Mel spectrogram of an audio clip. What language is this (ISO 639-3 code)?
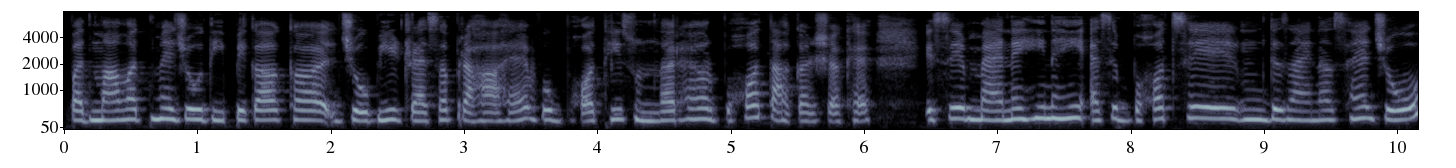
hin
